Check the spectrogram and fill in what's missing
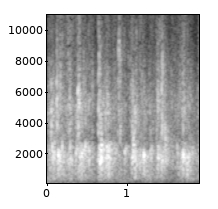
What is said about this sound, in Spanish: Y puede aplaudir.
